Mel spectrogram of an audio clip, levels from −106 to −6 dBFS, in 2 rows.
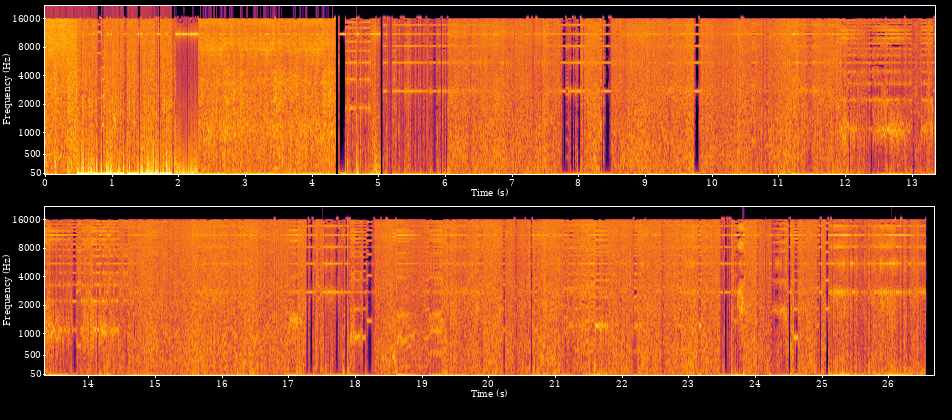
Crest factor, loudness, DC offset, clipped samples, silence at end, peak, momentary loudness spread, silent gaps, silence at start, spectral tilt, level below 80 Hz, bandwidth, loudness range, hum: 12 dB; -11 LUFS; under 0.1%; 0.4%; 0 s; 0 dBFS; 6 LU; none; 0 s; -1 dB/octave; -26 dBFS; over 20 kHz; 4 LU; none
